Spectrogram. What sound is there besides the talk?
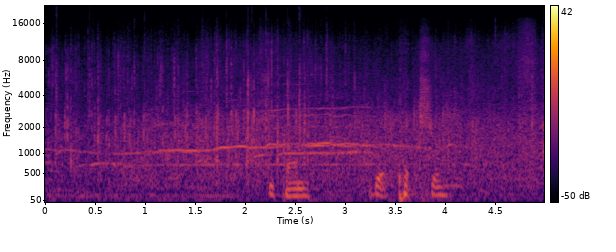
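audience applause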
